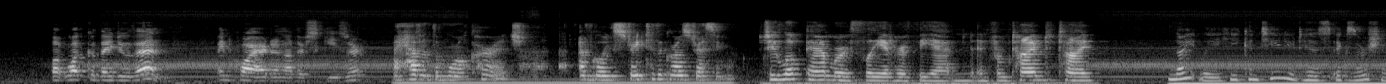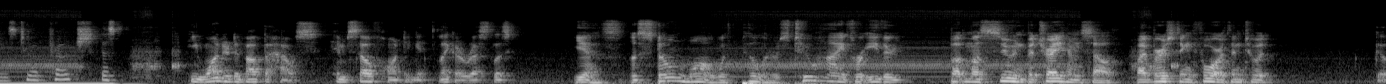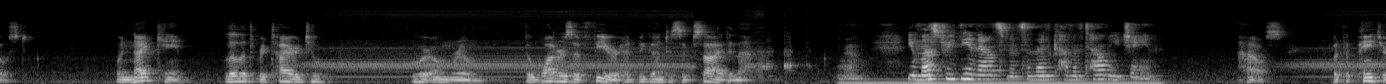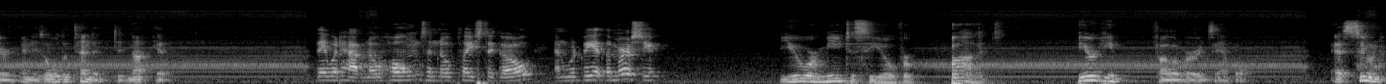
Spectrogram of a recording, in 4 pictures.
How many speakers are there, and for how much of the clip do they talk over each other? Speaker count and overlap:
7, no overlap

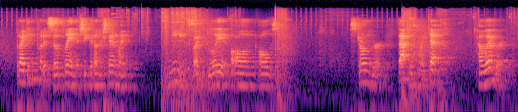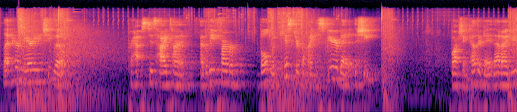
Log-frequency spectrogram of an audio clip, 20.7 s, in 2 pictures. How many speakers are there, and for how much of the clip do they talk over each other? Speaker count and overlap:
1, no overlap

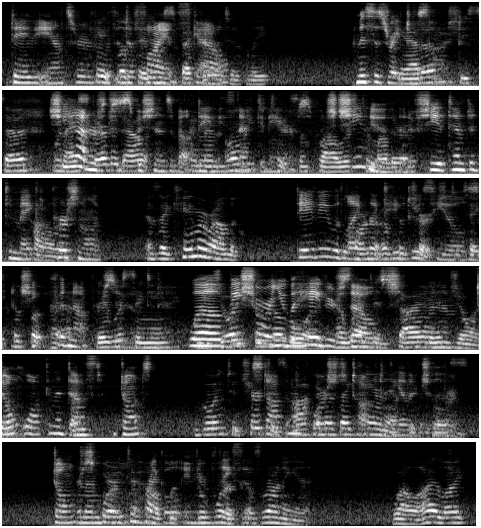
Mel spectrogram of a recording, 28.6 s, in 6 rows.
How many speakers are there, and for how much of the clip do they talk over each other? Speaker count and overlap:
2, about 65%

